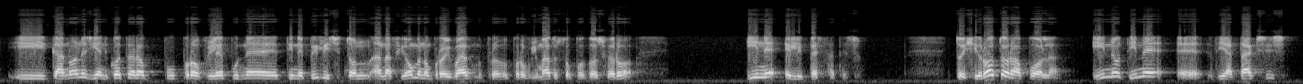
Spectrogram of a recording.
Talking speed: 100 wpm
